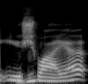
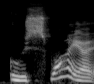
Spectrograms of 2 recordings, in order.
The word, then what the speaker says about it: Ushuaia: Now, the city can be pronounced either way, Ushuaia or Ushuaia is actually the Argentine way to say it. So Ushuaia.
